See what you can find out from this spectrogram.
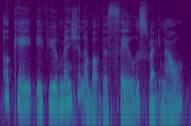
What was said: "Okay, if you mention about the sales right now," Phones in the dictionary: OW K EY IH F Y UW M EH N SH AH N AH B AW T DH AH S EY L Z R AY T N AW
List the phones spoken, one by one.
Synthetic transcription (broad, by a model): OW K EY IH F Y UW M EH N SH AH N AH B AW T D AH S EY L S R AY T N AW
